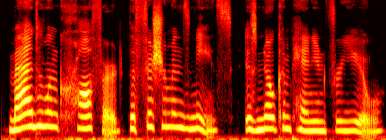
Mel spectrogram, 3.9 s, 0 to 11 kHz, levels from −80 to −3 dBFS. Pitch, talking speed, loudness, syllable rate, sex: 265 Hz, 155 wpm, -17 LUFS, 5.1 syllables/s, female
